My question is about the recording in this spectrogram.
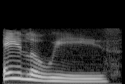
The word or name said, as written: Heloise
